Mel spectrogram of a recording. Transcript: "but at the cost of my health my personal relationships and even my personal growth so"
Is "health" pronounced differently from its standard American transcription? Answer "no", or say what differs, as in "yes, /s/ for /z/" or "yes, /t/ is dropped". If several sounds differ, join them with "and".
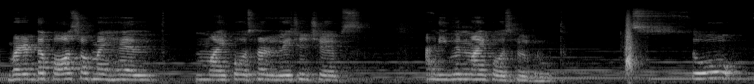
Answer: yes, /t/ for /θ/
